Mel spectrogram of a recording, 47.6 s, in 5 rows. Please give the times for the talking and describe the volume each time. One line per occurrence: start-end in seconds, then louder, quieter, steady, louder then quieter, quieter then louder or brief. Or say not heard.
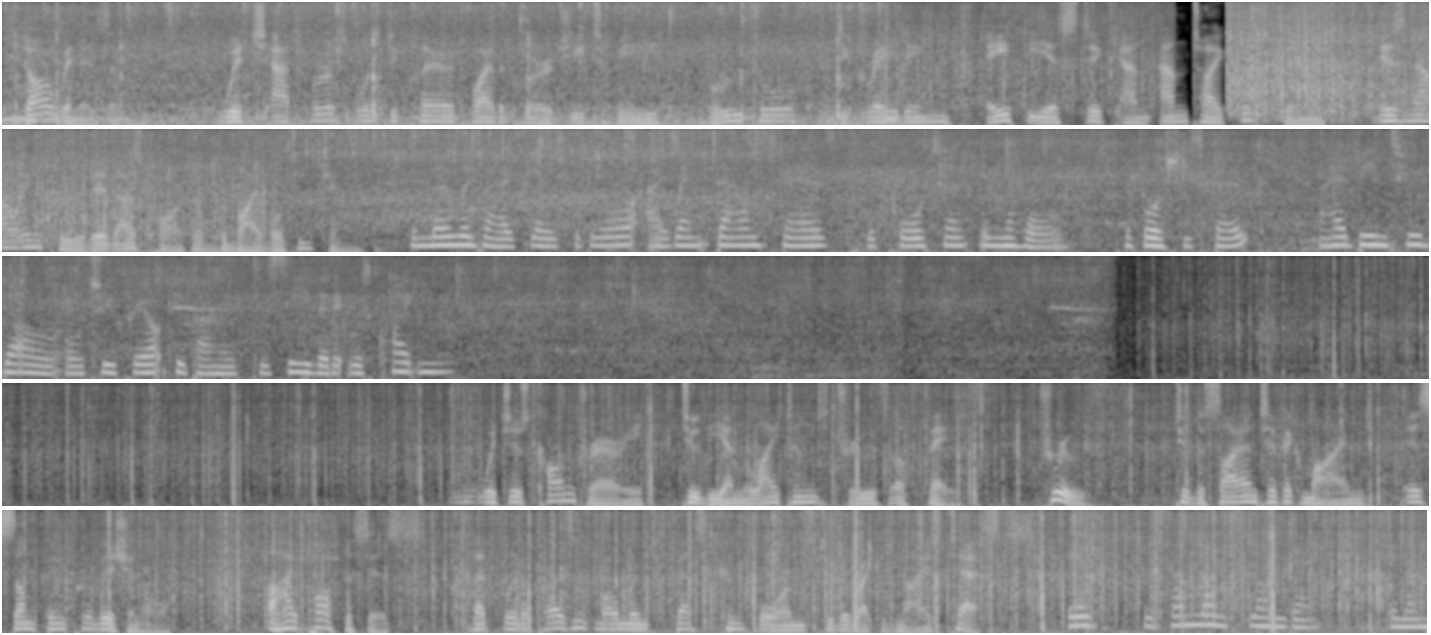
0.1-22.1 steady
31.5-47.5 steady.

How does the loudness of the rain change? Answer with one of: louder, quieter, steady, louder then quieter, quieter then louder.
quieter then louder.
